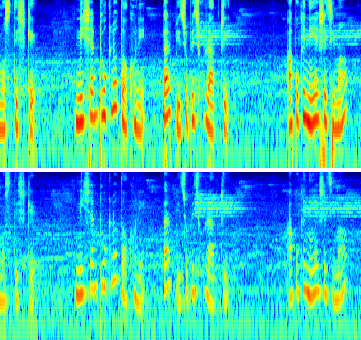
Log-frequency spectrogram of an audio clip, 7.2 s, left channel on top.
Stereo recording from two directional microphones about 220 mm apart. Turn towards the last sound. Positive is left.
turn(degrees=30)  # may be behind; listen again after turning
